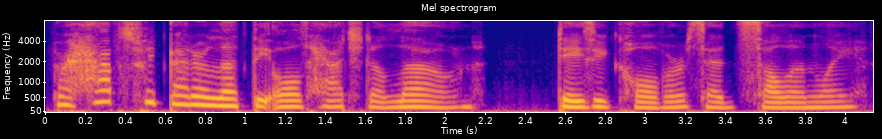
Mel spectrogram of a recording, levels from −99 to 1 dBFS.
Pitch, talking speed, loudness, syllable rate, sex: 205 Hz, 175 wpm, -17 LUFS, 5.7 syllables/s, female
